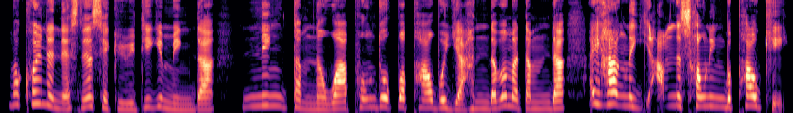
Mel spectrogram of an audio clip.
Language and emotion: Manipuri, angry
